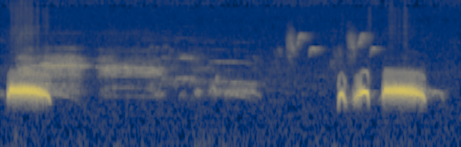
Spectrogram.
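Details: Spotted dove kept as a decoy to lure wild doves, cooing in the driving 'thúc gù' manner. It opens on a long loud coo, then soft murmured notes and a pause, and ends with two short rising notes and a long coo.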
